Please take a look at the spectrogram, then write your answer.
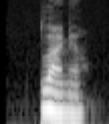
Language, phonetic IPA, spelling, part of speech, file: Russian, [ˈpɫamʲə], пламя, noun, Ru-пламя.ogg
- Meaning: 1. flame 2. blaze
